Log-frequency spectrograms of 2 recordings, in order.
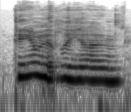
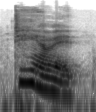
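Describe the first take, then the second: First: Much higher, exasperated Damn it, Leon; exasperated curse. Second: Said in the usual way. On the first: Real, not acted. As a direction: throw the name up high in disbelief. Cursing stepfather twice.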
